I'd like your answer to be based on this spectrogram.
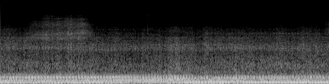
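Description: Ducati Monster 950 Plus motorcycle riding at speed on twisty B roads, a steady loud engine drone with heavy wind roar, continuous and close with no voices.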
